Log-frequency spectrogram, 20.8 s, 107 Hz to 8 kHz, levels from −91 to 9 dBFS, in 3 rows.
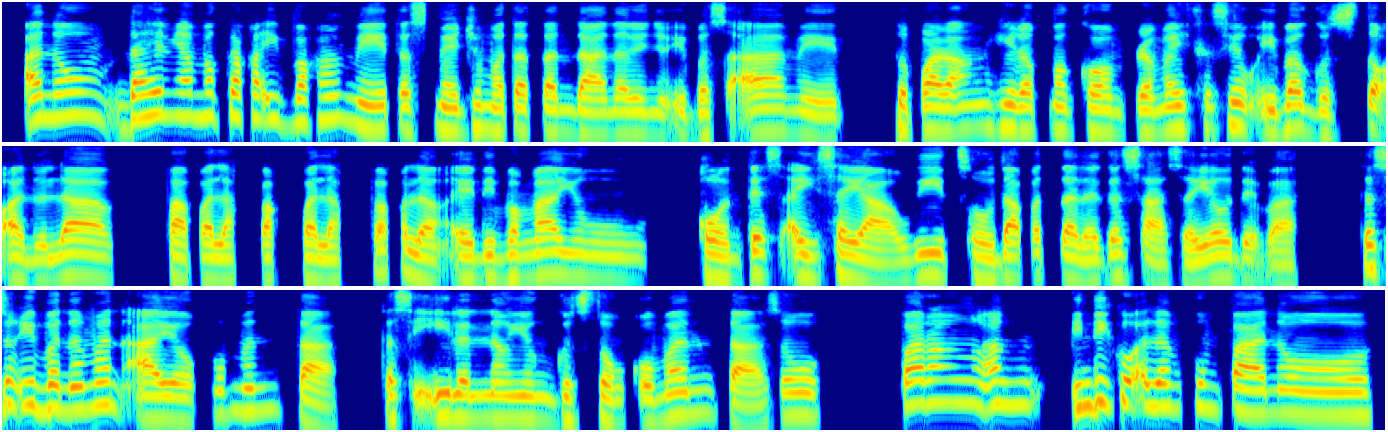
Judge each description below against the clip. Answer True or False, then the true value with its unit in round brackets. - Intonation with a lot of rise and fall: True (5.8 semitones)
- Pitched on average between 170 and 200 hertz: False (155 Hz)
